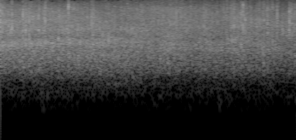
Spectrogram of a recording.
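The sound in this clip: An audience applauds to welcome pastors onto a stage, with dense, steady clapping that carries on without a break from start to end.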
